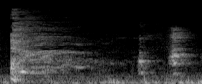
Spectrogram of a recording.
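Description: A rooster crowing and clucking: one loud call with a falling pitch at the start, then short clucks near the end.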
